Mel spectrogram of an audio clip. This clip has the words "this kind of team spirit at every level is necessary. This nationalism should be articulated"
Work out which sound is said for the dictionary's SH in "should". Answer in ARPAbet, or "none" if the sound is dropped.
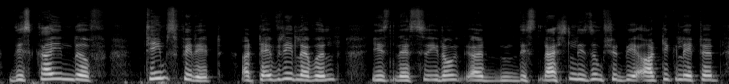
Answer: SH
